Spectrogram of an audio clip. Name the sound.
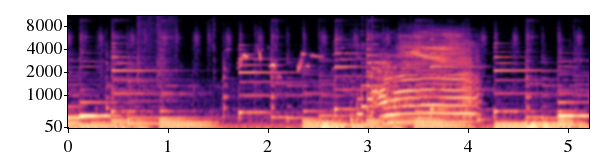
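cows mooing in the video game Harvest Moon: A Wonderful Life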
